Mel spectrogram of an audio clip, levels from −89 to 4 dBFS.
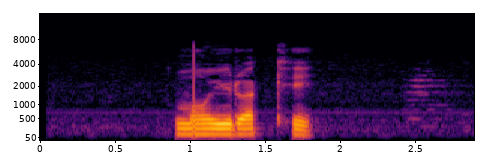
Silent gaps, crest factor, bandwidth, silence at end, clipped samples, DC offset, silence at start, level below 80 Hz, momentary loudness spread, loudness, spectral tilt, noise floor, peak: none; 18 dB; 7 kHz; 1.1 s; under 0.1%; under 0.1%; 0.9 s; -60 dBFS; 11 LU; -16 LUFS; -9 dB/octave; -60 dBFS; -2 dBFS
